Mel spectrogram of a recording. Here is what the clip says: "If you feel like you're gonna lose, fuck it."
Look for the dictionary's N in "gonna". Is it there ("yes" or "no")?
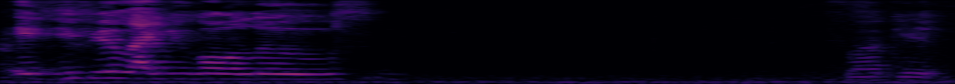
no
